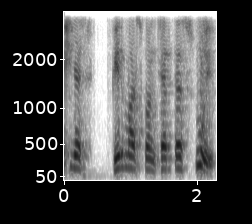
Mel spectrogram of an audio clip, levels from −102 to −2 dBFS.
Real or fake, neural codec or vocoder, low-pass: fake; vocoder, 22.05 kHz, 80 mel bands, Vocos; 3.6 kHz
